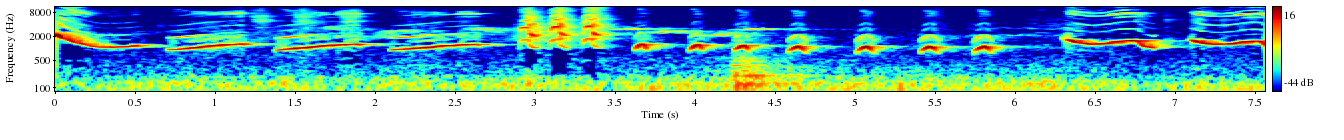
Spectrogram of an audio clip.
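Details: A babbler, described as all black, utters drawn-out rising nasal whistles, then a quick run of short clipped notes roughly twice a second, ending in wavering harsh calls, with a low hum throughout.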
